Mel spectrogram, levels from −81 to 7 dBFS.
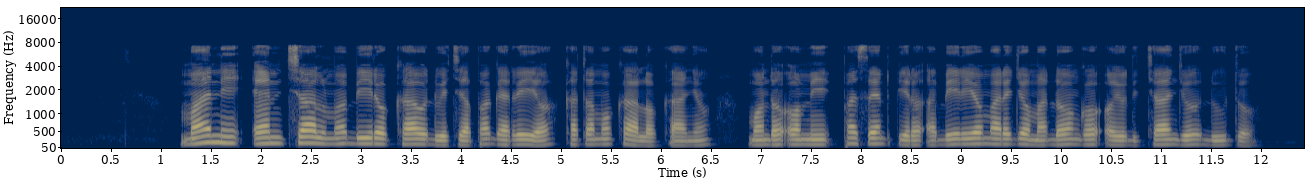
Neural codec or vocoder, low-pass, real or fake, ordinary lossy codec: none; 7.2 kHz; real; none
